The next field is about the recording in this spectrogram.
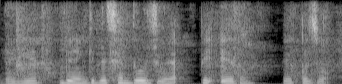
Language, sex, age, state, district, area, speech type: Manipuri, female, 30-45, Manipur, Imphal East, rural, spontaneous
